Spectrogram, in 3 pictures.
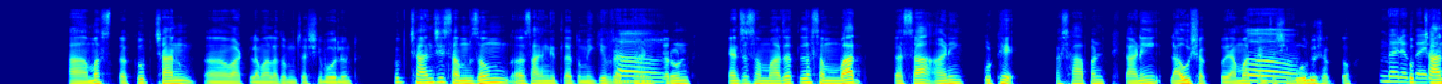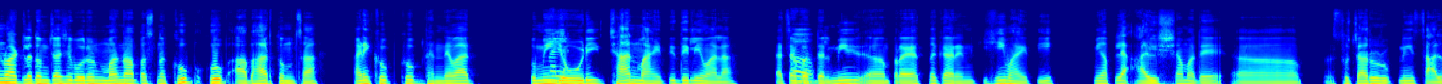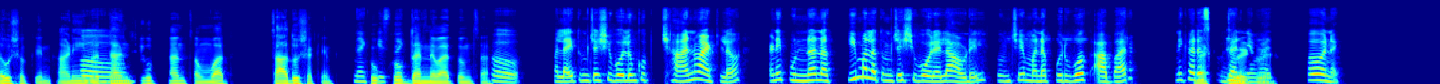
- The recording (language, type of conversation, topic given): Marathi, podcast, वृद्ध आणि तरुण यांचा समाजातील संवाद तुमच्या ठिकाणी कसा असतो?
- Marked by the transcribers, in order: horn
